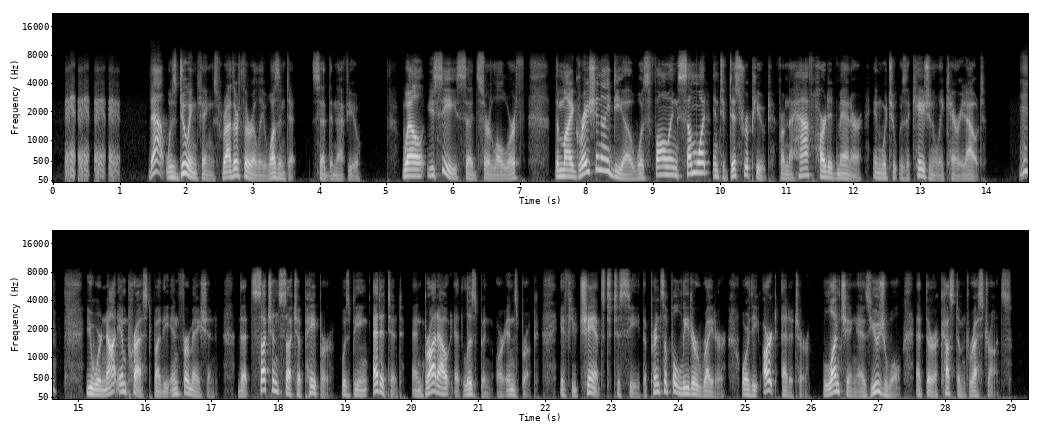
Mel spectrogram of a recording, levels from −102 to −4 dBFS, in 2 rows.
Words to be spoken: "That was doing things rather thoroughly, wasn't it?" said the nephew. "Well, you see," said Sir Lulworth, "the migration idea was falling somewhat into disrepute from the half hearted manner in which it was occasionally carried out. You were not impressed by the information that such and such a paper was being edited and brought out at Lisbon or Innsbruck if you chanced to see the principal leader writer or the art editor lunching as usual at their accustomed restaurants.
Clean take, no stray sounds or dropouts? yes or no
no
